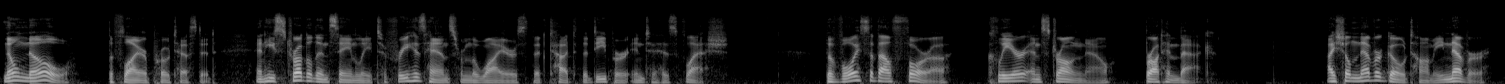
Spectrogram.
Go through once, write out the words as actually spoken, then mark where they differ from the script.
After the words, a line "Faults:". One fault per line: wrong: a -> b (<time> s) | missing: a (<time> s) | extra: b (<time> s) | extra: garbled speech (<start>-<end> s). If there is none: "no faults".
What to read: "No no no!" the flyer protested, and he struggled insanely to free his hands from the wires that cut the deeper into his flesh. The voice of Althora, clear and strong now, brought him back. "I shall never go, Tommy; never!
"No no!" the flyer protested, and he struggled insanely to free his hands from the wires that cut the deeper into his flesh. The voice of Althora, clear and strong now, brought him back. "I shall never go, Tommy; never!
Faults:
missing: no (0.7 s)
